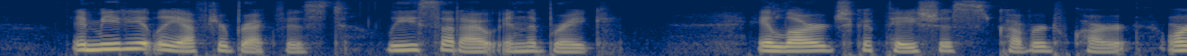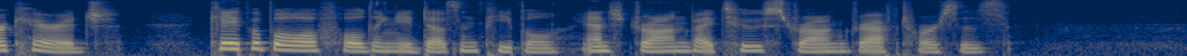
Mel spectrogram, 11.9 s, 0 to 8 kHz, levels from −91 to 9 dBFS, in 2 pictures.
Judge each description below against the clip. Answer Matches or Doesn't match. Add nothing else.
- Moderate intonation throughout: Matches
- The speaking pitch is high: Matches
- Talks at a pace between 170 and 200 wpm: Doesn't match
